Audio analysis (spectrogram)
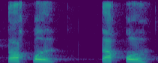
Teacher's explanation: जब कौफ साकिन हो तो वहाँ पर आवाज़ पलट के आती है। तक़ तक़, ये जो पलट की आवाज़ आ रही है इसको कलकला कहते हैं।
